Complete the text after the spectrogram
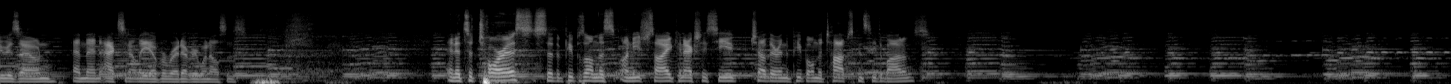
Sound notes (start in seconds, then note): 3.8 audience laughs; 10.9 cheerful acoustic music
